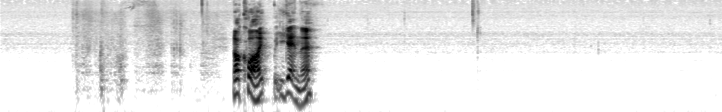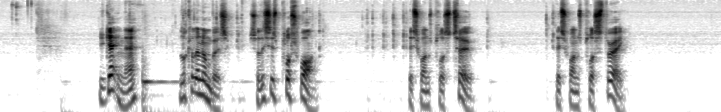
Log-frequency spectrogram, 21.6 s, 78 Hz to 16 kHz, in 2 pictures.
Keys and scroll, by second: 14.3 Right, 15.6 Right, 16.5 Right, 16.9 Right, 17.1 Right, 18.2 Right.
